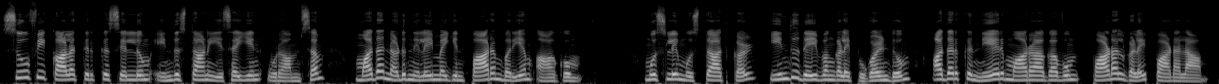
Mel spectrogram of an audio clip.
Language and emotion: Tamil, neutral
